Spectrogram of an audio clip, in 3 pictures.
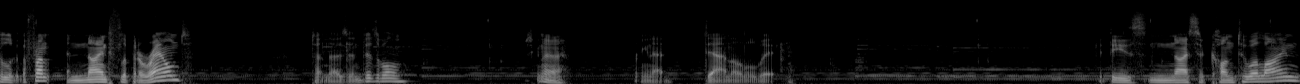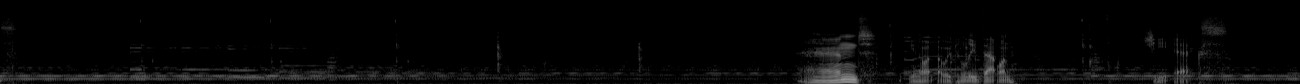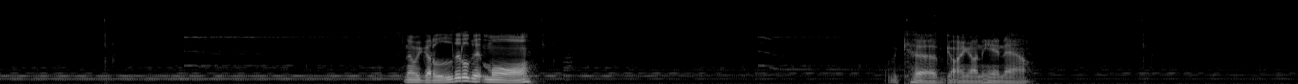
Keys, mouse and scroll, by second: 0.2 KP_9, 2.0 click, 2.9 scroll up 2, 3.5-4.8 shift+middle drag, 4.8 g, 7.5-7.8 scroll down 2, 7.8-9.0 shift+middle drag, 9.0 click, 17.7 scroll down 2, 18.0-19.2 shift+middle drag, 19.2 click, 19.4-20.9 shift+middle drag, 20.9 shift+click, 21.3-22.4 shift+middle drag, 22.4 ctrl+click, 23.8 g, 26.3 click, 27.0 g, 36.7 click, 37.4 g.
